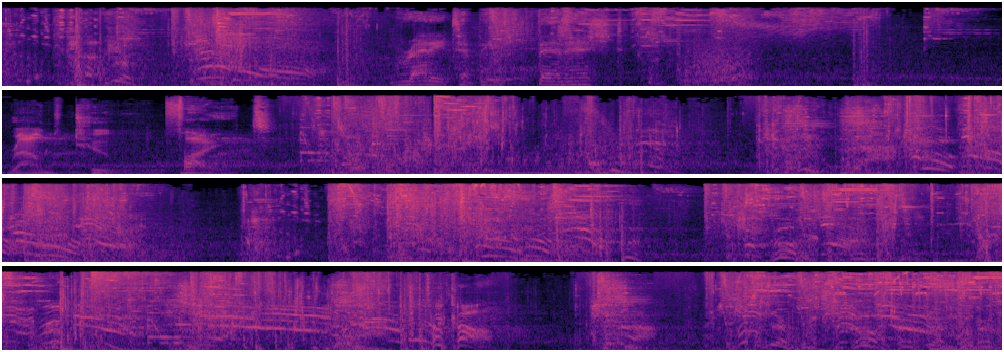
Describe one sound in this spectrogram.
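Fighters grunt and shout as they trade blows.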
